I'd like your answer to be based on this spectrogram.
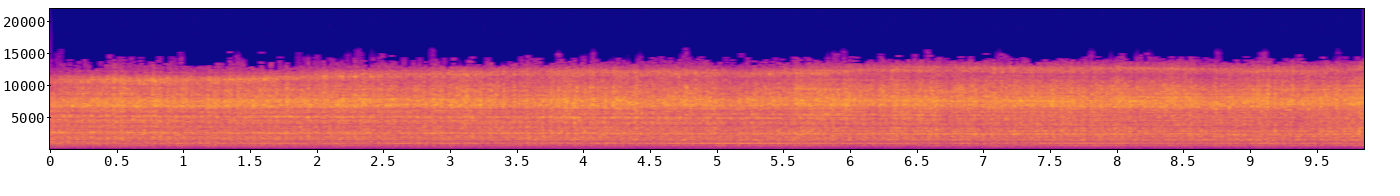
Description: Vibration of a vehicle not moving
